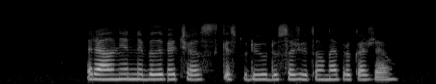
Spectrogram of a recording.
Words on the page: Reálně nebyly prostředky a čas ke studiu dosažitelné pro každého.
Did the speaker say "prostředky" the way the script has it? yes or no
no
